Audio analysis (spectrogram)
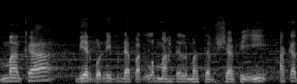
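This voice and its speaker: A man's voice with music playing in the background. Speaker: Islamic scholar giving a religious ruling. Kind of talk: religious lecture answering a question.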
